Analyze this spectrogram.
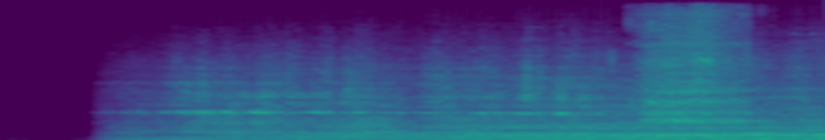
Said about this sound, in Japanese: ああ、空港です。今から飛行機に乗ってどこかに行くんですね。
